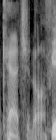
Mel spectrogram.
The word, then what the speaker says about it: Khachanov: Karen Khachanov, yeah.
